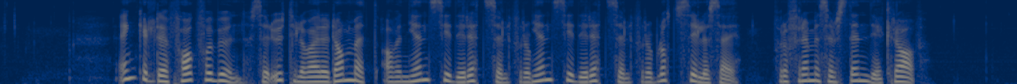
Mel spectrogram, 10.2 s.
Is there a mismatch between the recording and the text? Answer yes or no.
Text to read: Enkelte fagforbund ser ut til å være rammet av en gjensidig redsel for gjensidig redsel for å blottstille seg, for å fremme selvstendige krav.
no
